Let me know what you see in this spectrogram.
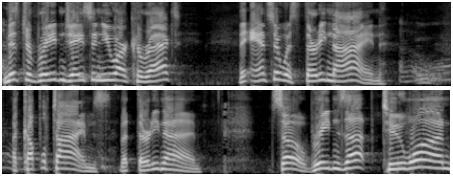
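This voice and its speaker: A man speaks at a very slow pace with long, frequent pauses and a high pitch. His background is quiet. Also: ordinary pitch variation. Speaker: quiz host. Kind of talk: game show hosting. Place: studio. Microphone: handheld.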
